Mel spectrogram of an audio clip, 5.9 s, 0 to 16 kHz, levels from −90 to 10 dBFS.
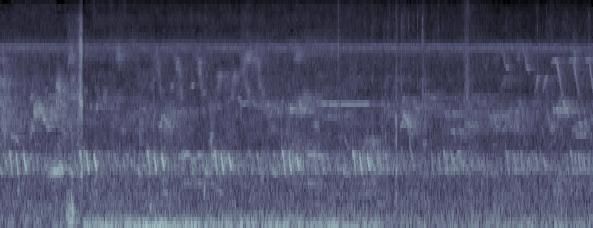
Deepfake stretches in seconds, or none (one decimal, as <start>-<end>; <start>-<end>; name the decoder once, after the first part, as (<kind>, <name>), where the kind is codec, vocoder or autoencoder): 0.7-3.4 (autoencoder, DAC-VAE)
